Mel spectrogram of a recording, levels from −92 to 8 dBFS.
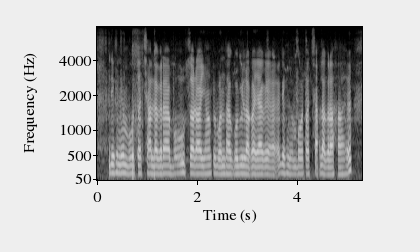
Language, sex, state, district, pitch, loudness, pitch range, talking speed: Maithili, male, Bihar, Supaul, 155 Hz, -17 LUFS, 150-160 Hz, 250 wpm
